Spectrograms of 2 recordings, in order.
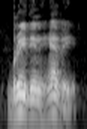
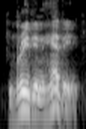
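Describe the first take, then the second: No difference in how they are said.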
